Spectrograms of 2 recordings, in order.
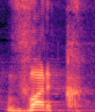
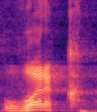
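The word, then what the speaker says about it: Waraq: I'm talking about something called work, which is alternatively spelled and pronounced as Warak. W-A-R-A-Q. Either Warak or Work.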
